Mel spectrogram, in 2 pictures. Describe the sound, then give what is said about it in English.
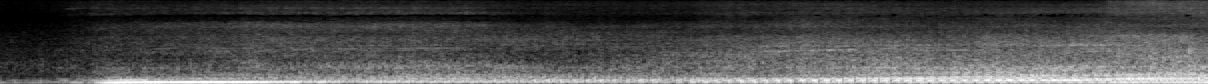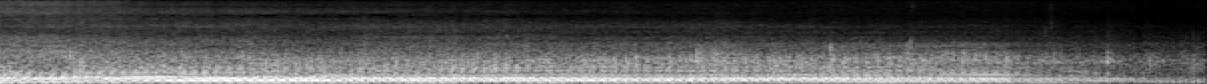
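A loud, rumbling truck engine swells in and holds steady for several seconds before fading as the truck drives past on a sunny morning, its low droning harmonics filling the scene with no voices. “Noisy truck.”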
